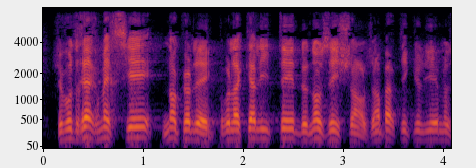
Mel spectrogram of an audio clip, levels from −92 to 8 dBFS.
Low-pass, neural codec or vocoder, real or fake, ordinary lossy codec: 7.2 kHz; none; real; none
